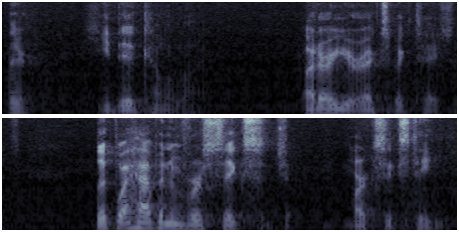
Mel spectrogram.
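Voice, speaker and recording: A man's voice: lowish voice, moderate pace, fairly bright tone. A man pastor giving a sermon in a conversational tone, asking the congregation rhetorical questions and adding casual asides.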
